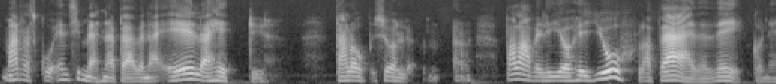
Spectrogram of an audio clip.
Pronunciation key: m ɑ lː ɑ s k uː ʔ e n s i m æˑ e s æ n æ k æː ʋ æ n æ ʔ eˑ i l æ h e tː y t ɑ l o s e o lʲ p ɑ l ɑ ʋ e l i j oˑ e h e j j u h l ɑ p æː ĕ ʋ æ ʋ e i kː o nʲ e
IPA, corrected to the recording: m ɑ rː ɑ s k uː ʔ e n s i m æˑ e s e n æ p æː ʋ æ n æ ʔ eˑ i l æ h e tː y t ɑ l o s e o lʲ p ɑ l ɑ ʋ e l i j oˑ e h e j j u h l ɑ p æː ĕ ʋ æ ʋ e i kː o nʲ e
